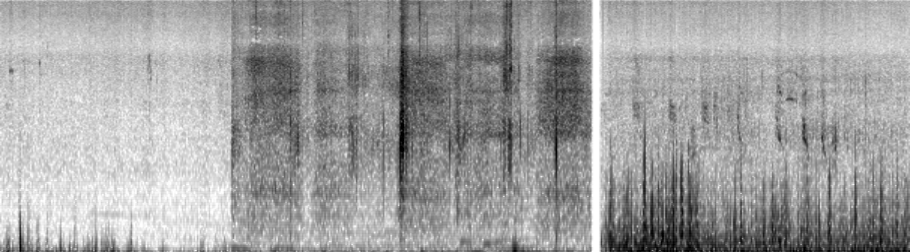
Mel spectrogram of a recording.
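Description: Footsteps in flip-flops on a dry dirt and gravel path, crunching and slapping. About eight seconds in the sound cuts abruptly to a louder, steady low rumble of wind buffeting the microphone.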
